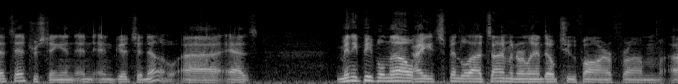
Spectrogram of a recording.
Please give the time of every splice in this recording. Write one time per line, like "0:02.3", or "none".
0:04.1
0:05.6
